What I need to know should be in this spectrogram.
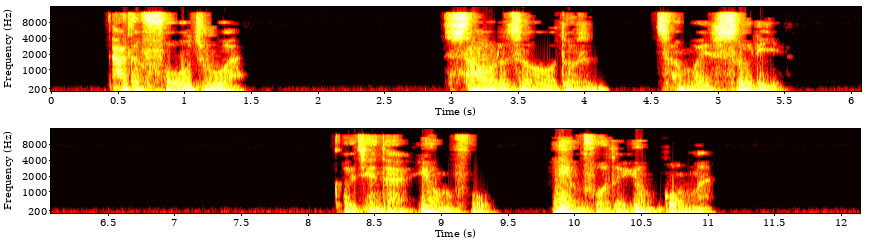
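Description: A middle-aged man speaks calmly in short phrases, close to the microphone, as if over an online call.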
